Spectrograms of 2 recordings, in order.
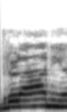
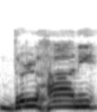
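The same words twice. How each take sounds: First: The middle consonant is a plain l sound. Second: The middle consonant is an l followed by h. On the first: "ಕೇವಲ ಳಕಾರವನ್ನು ಓದಬಾರದು" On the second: "ಳಕಾರಕ್ಕೆ ಹಕಾರವನ್ನು ಕೊಟ್ಟು ಒತ್ತಕ್ಷರವನ್ನು ಕೊಟ್ಟು ಓದಬಾರದು"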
